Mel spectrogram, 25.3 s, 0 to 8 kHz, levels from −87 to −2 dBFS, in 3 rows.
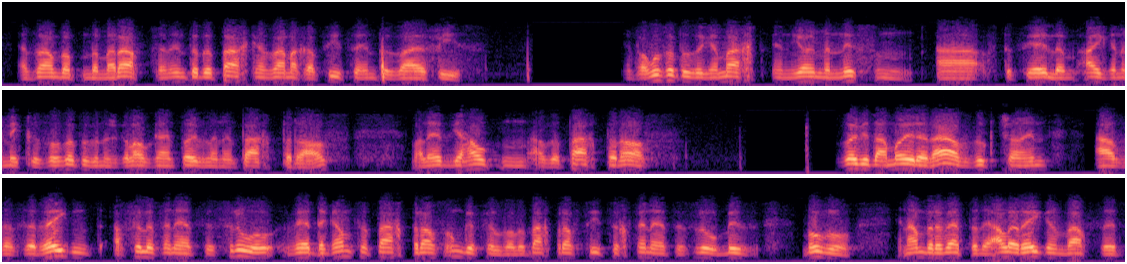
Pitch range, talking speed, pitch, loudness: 110-125 Hz, 215 wpm, 115 Hz, -25 LUFS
